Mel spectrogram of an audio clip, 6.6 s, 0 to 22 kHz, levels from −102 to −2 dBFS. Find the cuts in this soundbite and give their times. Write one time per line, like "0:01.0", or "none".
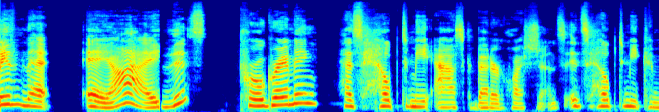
0:01.6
